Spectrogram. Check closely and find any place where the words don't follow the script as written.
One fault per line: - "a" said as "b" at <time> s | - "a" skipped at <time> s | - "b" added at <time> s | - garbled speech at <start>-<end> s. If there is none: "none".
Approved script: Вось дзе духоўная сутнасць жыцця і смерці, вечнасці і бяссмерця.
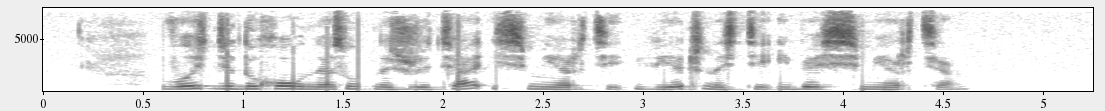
none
